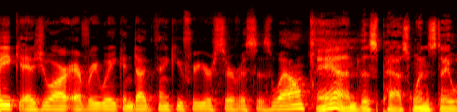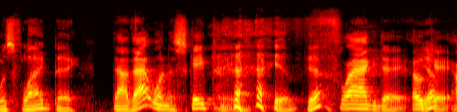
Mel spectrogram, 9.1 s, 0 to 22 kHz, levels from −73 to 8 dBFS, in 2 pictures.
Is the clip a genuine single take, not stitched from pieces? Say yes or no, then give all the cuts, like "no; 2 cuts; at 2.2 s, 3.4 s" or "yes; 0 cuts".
yes; 0 cuts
